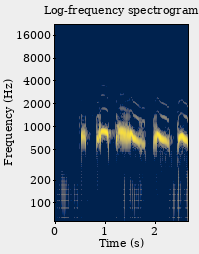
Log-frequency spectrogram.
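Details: A local wild-type spotted dove of the "kuk 3" type gives a phrase of five soft, hollow coos, the middle one drawn out longest, each slightly falling in pitch.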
